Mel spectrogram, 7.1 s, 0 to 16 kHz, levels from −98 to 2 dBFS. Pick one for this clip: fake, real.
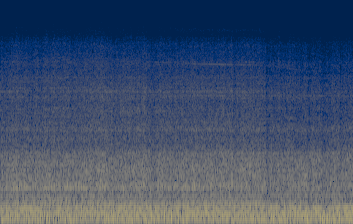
real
